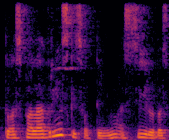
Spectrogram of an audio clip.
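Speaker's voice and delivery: usual speaking voice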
